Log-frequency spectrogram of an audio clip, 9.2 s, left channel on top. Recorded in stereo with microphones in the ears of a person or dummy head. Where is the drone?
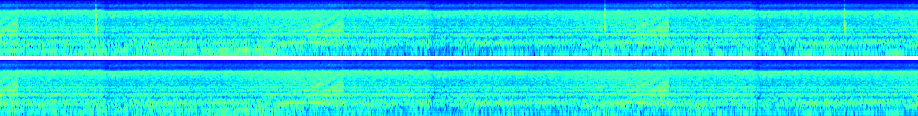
10° left (ahead or behind).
